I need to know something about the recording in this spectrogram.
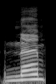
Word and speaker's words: name: हम लोग जो है नैम पढ़ते हैं। क्लियर, लेकिन अंतिम में ई आ गया दोस्तों तो इसका उच्चारण एक रूप में करेंगे, NAME नेम पढ़ेंगे।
